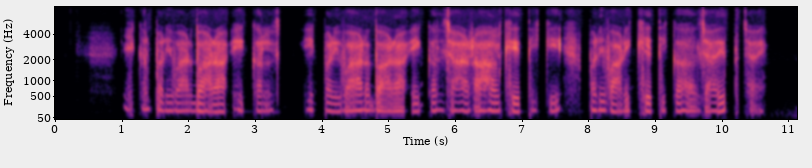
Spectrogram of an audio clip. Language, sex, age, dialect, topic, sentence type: Maithili, female, 31-35, Bajjika, agriculture, statement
